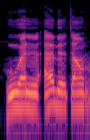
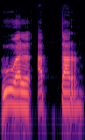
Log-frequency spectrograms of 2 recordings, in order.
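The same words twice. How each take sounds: First: Abtar with a small echoing bounce on the b; correct bounced b. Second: Abtar with the b said dead, no echo; wrong no bounce. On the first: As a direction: let the b in abtar bounce lightly. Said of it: "harus mantul". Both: Shown as a demonstration.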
